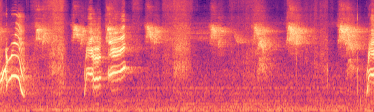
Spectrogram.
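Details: Talking pet parrot, said to speak Urdu and to be scolding and making noise, calling through a series of harsh squawks and sharp whistled up-down notes about once a second, over steady room hiss.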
